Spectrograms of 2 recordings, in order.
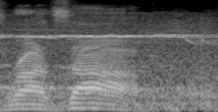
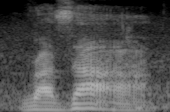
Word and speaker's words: Radzhab: Oh, it's Radzhab. The H is silent. Got it now. Radzhab.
